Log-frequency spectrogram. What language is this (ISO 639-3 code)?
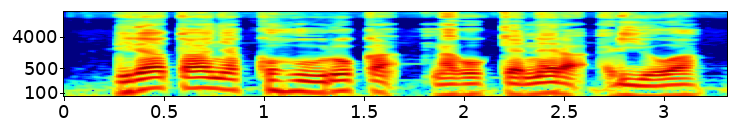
kik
